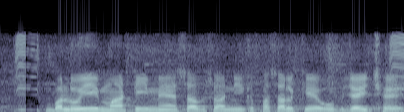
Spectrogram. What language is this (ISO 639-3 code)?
mai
